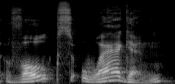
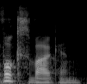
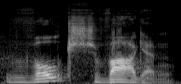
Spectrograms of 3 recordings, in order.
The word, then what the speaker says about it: Volkswagen: misprononunciation right it is vulk wagon and and in German I am told that the v is pronounced more like an f so that's so it's a folkvagen folkvagen is how you say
